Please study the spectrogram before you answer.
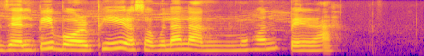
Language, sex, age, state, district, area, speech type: Assamese, female, 18-30, Assam, Majuli, urban, spontaneous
